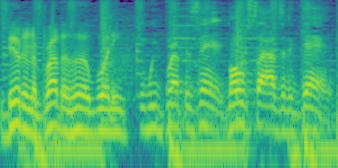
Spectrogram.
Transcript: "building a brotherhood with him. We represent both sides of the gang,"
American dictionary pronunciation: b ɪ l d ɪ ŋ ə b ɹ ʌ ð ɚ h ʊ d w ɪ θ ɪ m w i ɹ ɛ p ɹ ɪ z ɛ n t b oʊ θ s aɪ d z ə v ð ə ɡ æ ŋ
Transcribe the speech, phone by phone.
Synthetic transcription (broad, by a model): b ɪ l d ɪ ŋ ə b ɹ ʌ ð ɚ h ʊ d w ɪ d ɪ w i ɹ ɛ p ɹ ɪ z ɛ n t b oʊ θ s aɪ d z ə v ð ə ɡ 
